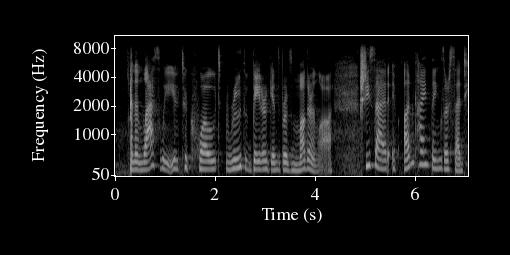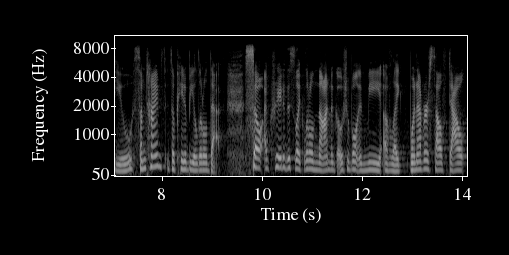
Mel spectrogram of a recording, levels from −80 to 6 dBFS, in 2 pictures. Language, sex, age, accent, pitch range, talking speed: English, female, 20-39, American, 165-220 Hz, 165 wpm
